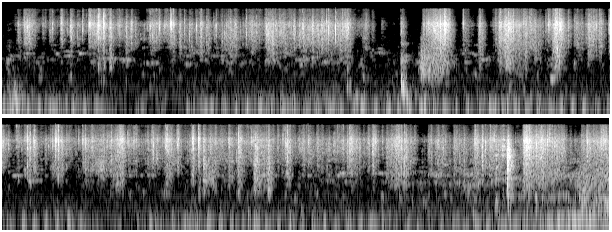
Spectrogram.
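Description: Sheets of holographic foil paper crinkling and rustling as they are handled, pressed flat and folded, with irregular crackles throughout.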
